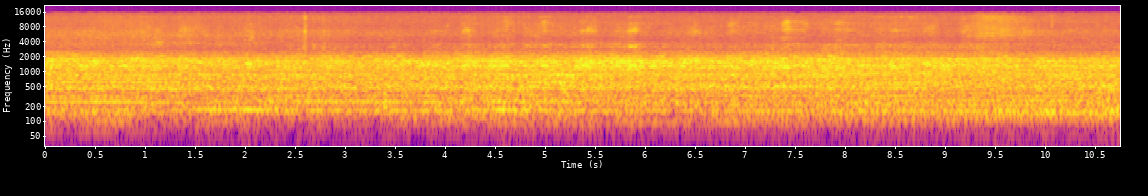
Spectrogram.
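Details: A swarm of crows descending on a local mall, giving a dense, continuous chorus of harsh overlapping caws with no pauses, over a steady wash of background noise.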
